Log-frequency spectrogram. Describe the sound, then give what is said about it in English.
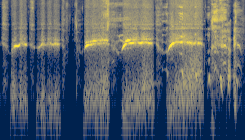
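A person imitates blowing a whistle with the voice, making a series of shrill, breathy whistled blasts at a steady high pitch, several in a row with brief gaps between them. “And then she swims over to get the whistle and she's all”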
